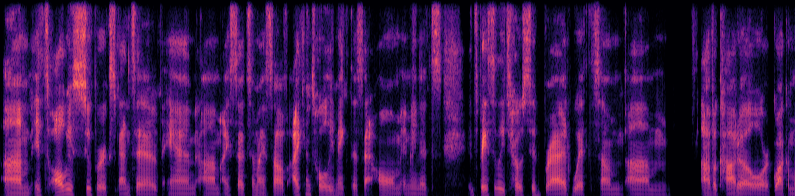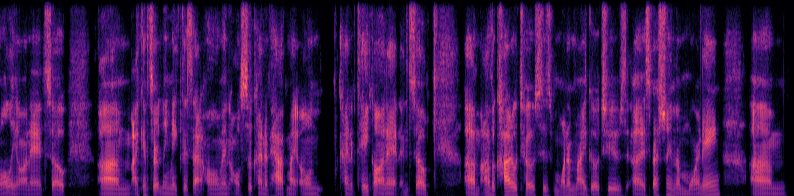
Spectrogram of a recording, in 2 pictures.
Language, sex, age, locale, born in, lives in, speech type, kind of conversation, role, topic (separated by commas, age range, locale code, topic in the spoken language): English, male, 35-39, en-US, United States, United States, conversation, unstructured, none, What is your go-to comfort food, and what is the story behind it?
